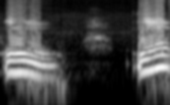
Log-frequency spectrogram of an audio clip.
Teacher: ऊ बोलते समय हमारा मुंह गोलाकार हो जाता है, तो इसे कहेंगे वृत्तमुखी।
